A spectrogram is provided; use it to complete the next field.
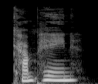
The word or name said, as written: KAMPHANERNES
